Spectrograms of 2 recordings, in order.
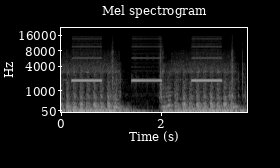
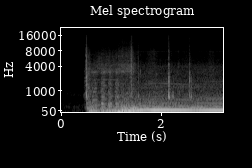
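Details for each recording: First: Car turns over on the starter in steady bursts of about four a second but never catches or fires; a crank, no-start, cause not yet identified. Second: Car that cranked but wouldn't start, after replacing a blown main fuse for the injection computer (check engine light now shows): a short crank, fires almost at once, settles into a smooth steady idle; normal start.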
